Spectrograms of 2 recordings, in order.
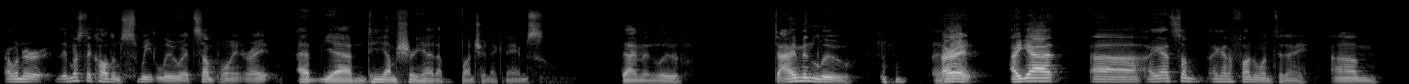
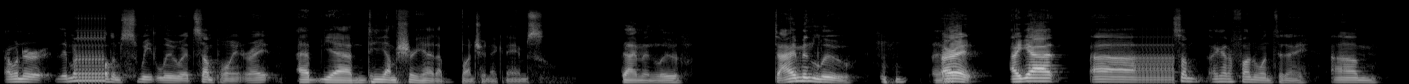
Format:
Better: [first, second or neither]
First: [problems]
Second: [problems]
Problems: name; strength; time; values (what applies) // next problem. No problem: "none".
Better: first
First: none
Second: audio freezing; at 1 s and at 11 s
